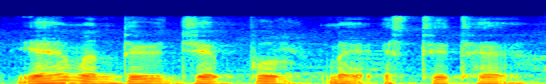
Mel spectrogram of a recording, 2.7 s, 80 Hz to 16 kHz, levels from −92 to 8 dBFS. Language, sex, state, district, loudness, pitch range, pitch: Hindi, male, Rajasthan, Jaipur, -17 LUFS, 95-110 Hz, 105 Hz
